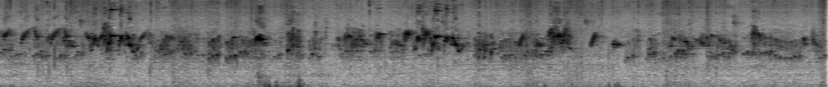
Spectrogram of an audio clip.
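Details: Freed red-whiskered bulbuls, about a thousand birds, keep up an unbroken chatter of bright, bubbling chirps and short whistled notes, with occasional flapping wings audible underneath.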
